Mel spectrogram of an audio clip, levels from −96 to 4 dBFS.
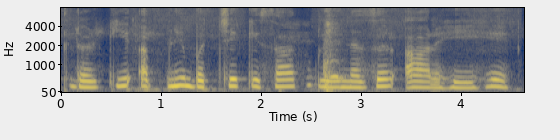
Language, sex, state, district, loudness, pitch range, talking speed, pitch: Hindi, female, Arunachal Pradesh, Papum Pare, -16 LUFS, 205-245 Hz, 130 wpm, 225 Hz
